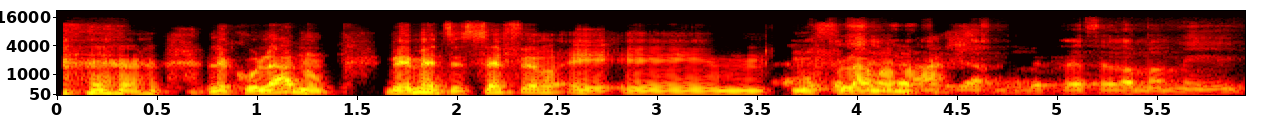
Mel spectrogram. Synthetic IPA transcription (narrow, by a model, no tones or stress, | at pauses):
lekulanu | be̞ːmet̪zesefe̞ʁemmuflamamaʃaχnubesefeʁamami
